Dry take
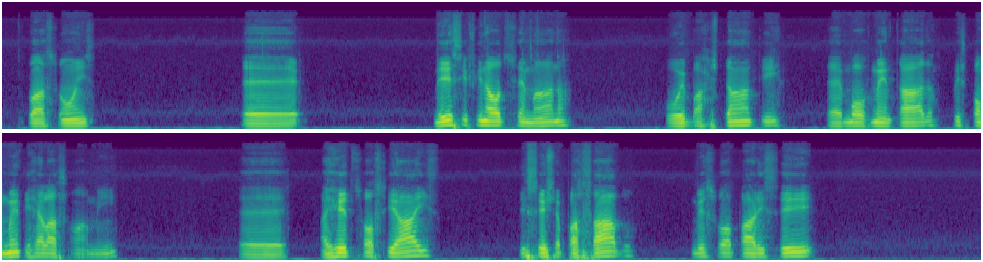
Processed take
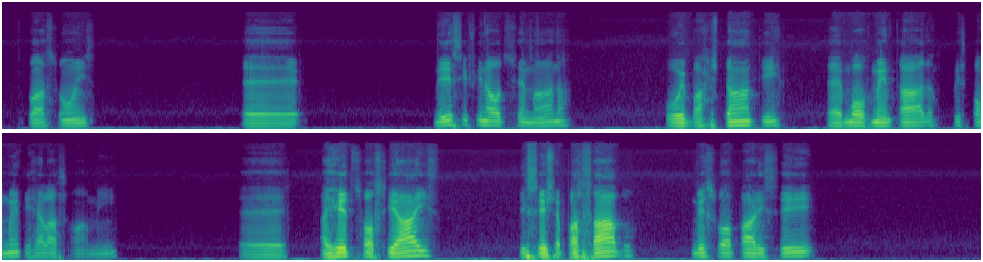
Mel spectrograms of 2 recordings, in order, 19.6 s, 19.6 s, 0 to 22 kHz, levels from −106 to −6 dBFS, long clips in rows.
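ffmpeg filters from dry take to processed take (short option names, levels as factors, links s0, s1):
-af "volume=1.58,afade=t=in:st=5.39:d=1.42:silence=0.446684,afade=t=out:st=8.51:d=1.17:silence=0.398107,afade=t=in:st=12.23:d=0.93:silence=0.298538,afade=t=out:st=16.79:d=0.77:silence=0.473151"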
